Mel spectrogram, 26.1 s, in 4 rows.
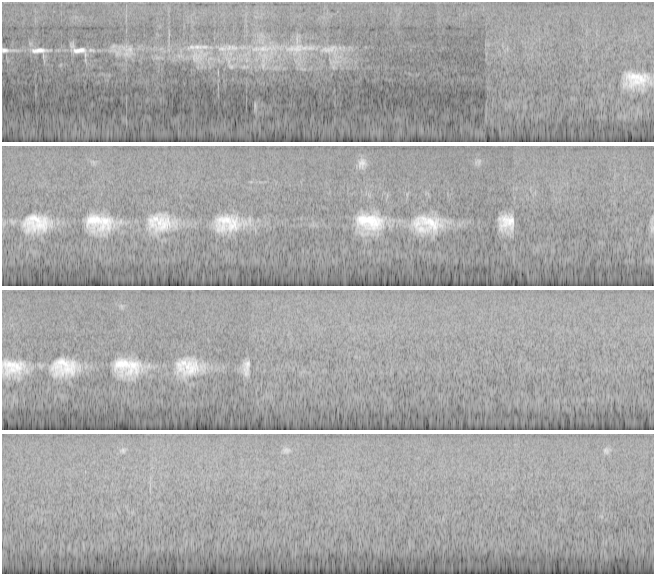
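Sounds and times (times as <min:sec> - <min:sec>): bird calling: 0:06.2 - 0:09.3, 0:10.0 - 0:11.7, 0:13.0 - 0:15.6.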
